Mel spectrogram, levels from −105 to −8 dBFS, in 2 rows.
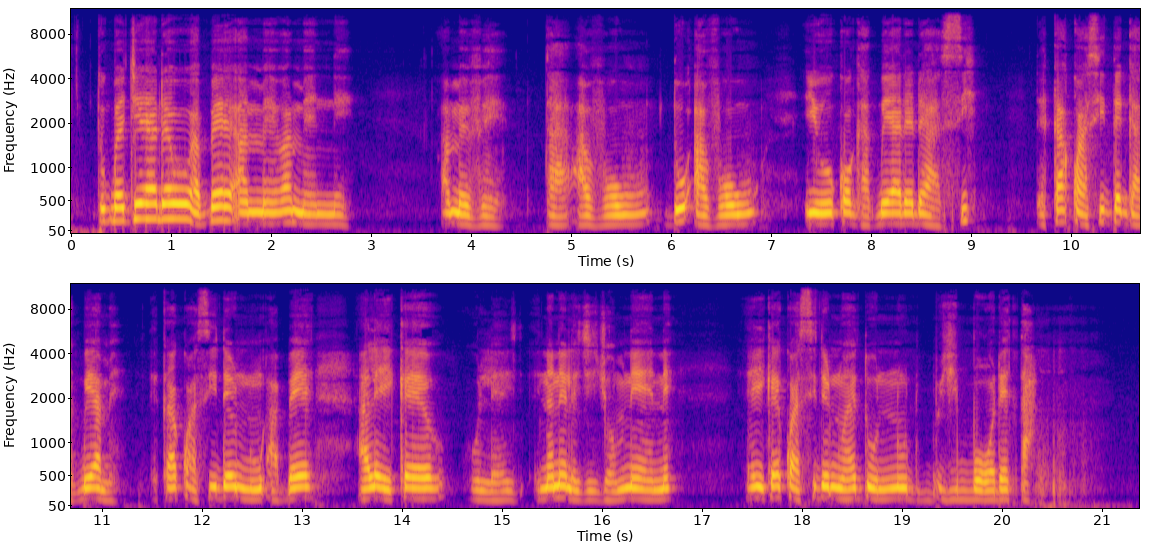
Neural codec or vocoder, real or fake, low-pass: none; real; 10.8 kHz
